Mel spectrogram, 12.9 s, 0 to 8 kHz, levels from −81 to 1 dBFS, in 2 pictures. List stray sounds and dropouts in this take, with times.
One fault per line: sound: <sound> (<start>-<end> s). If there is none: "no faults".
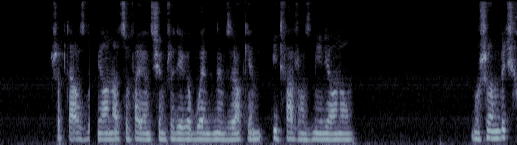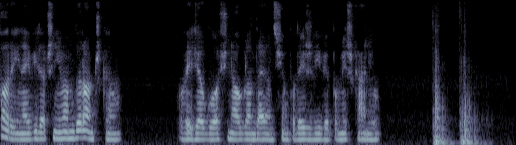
sound: dropout (1.1-1.2 s)
sound: thud (11.9-12.6 s)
